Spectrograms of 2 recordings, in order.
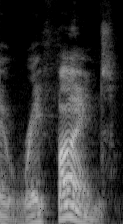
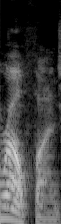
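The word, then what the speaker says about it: Ralph Fiennes: that is played by Ray fines I keep wanting to call him Ralph finds because that's how it's spelled Ray finds has been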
